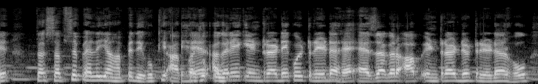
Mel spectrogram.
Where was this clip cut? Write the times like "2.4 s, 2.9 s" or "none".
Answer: 2.2 s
